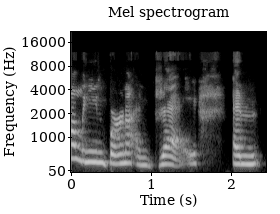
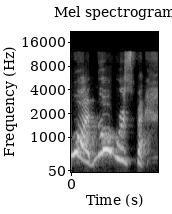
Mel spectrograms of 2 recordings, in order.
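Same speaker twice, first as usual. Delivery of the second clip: put-on very high, loud belted delivery in old-comedian style; 10 semitones higher, 6 dB louder than usual. Comparing a comedian's style, doing a Rodney Dangerfield voice. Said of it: "Like Rodney Dangerfield".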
